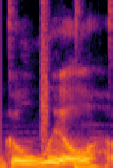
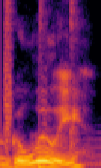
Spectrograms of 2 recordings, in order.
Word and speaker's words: Galil: And it ended up being Israel Galil or Galilei is I believe how you pronounce it o over in Israel.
